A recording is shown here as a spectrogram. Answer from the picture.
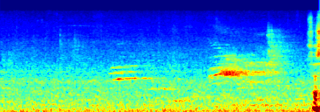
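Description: Two faint, high-pitched animal cries over a low steady background: one about a second and a half in, and a second, rising one around three seconds in.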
